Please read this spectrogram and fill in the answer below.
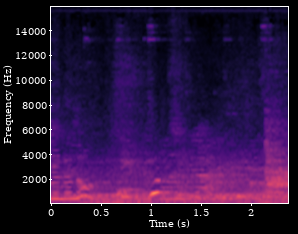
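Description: Indistinct chatter of spectators mixed with children's voices, echoing in a large hall.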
